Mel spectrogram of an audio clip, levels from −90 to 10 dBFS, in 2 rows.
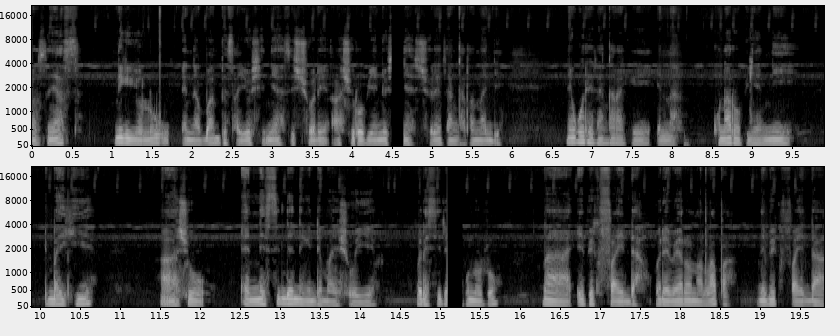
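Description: At 4.48 to 4.65 s and 15.08 to 15.28 s, stream reconnects cut the speech for 150 and 185 ms. It then resumes about 150 and 200 ms later, skipping material rather than simply pausing like a dropout.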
